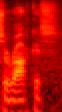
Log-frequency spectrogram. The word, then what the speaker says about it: Syracuse: Uh, Skenctity, Albany, Albany approach, Syracuse approach or Sarraus if you will. Um, say it correctly. It's Sarraus.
